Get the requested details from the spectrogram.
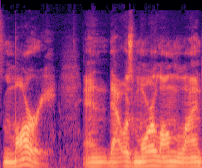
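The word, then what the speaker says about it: Maury: down in kentucky my my last name is pronounced mari and that was more along the lines of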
